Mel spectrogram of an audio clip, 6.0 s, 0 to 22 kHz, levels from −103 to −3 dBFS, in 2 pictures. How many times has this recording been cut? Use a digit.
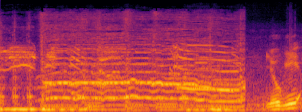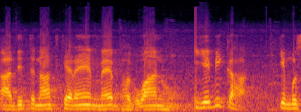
2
